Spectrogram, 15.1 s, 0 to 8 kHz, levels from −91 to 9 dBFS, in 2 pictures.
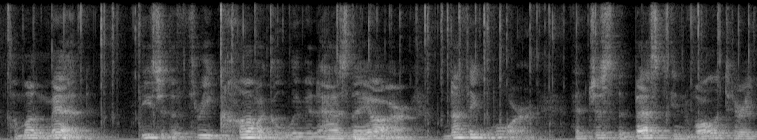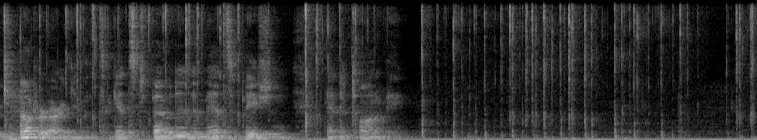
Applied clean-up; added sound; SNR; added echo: none; Typing; 19 dB; reverberation time 0.6 s.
